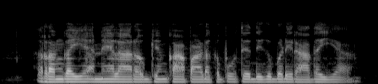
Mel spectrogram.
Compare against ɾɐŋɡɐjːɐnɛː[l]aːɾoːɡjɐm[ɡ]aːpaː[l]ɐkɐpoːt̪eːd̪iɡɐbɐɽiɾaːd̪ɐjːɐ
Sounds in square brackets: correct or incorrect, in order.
correct, incorrect, incorrect

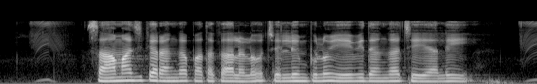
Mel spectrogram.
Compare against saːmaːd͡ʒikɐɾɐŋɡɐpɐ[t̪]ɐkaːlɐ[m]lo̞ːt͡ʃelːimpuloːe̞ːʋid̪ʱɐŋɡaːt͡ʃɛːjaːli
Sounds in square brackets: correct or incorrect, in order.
correct, incorrect

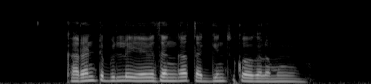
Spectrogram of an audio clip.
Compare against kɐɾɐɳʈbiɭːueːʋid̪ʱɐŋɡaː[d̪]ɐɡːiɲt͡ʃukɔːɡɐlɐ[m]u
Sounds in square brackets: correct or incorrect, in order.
incorrect, correct

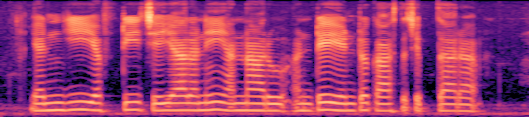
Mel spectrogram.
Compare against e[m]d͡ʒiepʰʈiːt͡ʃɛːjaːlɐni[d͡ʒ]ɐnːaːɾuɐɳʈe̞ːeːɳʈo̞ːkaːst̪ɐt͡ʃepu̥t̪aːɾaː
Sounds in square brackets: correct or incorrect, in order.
incorrect, incorrect

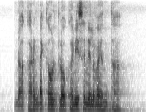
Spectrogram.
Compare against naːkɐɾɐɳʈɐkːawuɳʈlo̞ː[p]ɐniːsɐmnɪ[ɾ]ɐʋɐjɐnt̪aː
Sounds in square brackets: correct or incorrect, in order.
incorrect, incorrect

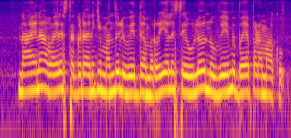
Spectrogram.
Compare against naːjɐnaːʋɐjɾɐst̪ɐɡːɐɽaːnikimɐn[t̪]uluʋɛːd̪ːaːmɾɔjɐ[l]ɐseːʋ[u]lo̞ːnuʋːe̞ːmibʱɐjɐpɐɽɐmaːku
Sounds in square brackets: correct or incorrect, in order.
incorrect, correct, correct

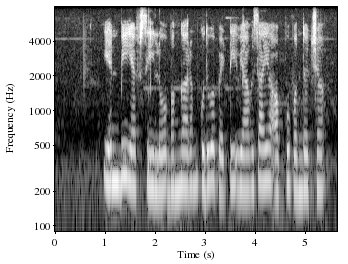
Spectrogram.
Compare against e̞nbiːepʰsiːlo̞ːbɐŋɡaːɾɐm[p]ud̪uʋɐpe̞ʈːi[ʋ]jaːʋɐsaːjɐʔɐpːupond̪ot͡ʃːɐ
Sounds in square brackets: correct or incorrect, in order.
incorrect, correct

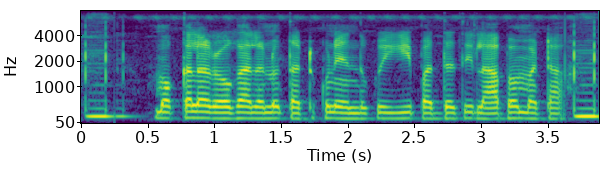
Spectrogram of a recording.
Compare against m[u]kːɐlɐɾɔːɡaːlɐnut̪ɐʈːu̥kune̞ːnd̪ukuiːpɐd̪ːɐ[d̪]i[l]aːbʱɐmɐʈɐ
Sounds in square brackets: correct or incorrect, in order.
incorrect, incorrect, correct

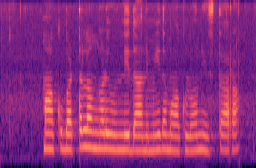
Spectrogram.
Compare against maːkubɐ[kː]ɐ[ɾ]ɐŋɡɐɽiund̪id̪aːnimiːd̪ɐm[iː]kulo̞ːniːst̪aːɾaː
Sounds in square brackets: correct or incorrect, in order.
incorrect, incorrect, incorrect

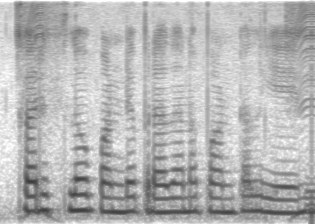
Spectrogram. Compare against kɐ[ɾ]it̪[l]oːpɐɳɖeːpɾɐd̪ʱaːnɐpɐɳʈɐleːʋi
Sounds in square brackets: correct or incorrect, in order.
correct, correct

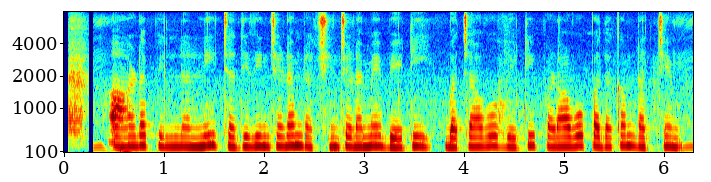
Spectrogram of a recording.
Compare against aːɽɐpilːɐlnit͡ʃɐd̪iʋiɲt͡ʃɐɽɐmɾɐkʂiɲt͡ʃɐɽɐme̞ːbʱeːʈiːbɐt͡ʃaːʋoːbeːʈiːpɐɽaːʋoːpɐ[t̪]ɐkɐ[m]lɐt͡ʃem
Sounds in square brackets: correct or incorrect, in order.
incorrect, correct

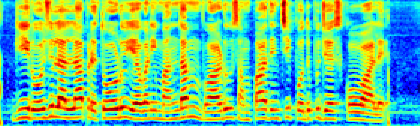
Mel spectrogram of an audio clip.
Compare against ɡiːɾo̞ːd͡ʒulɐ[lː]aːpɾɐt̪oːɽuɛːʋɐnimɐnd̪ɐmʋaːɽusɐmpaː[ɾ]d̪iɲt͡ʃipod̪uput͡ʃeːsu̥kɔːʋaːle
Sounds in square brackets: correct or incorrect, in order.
correct, incorrect

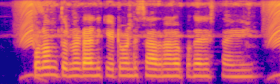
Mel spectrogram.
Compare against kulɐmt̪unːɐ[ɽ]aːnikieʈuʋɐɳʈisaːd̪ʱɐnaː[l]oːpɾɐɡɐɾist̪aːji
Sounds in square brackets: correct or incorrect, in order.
correct, correct

